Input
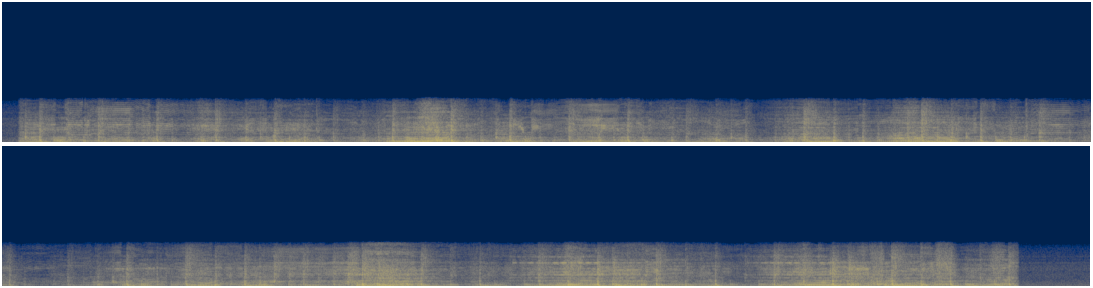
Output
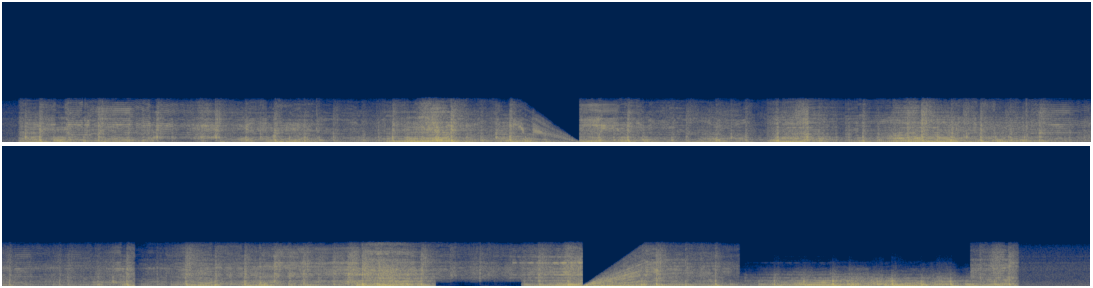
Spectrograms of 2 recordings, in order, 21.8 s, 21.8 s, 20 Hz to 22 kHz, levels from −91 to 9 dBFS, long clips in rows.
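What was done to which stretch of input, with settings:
1.51–2.18 s: resonant low shelf 600 Hz -8 dB, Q 3
3.57–4.30 s: AM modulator 160 Hz, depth 30%
5.19 s: tape stop 0.59 s
6.37–6.95 s: comb of notches 280 Hz
7.65–8.43 s: reverse
9.15–9.97 s: echo throw 420 ms, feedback 45%, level -11 dB
10.51–11.29 s: echo throw 500 ms, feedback 55%, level -5.5 dB
12.22–12.72 s: fade in, from -23.5 dB
13.46–13.99 s: comb 4.5 ms
15.22–16.09 s: inverse Chebyshev high-pass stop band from 640 Hz
16.69 s: tape start 0.63 s
18.26–20.58 s: low-pass 1.2 kHz 24 dB/octave

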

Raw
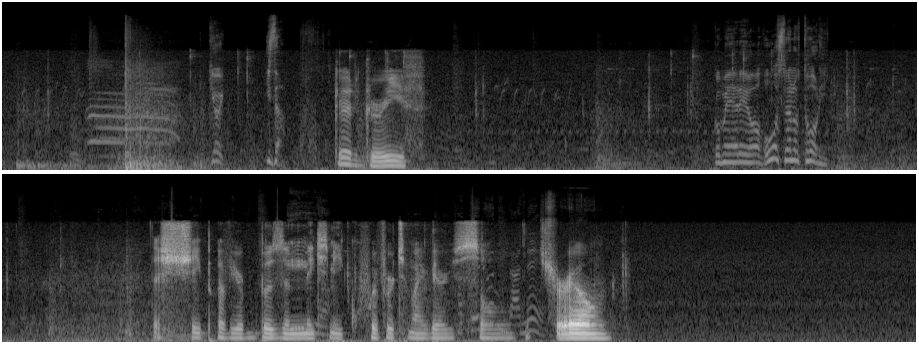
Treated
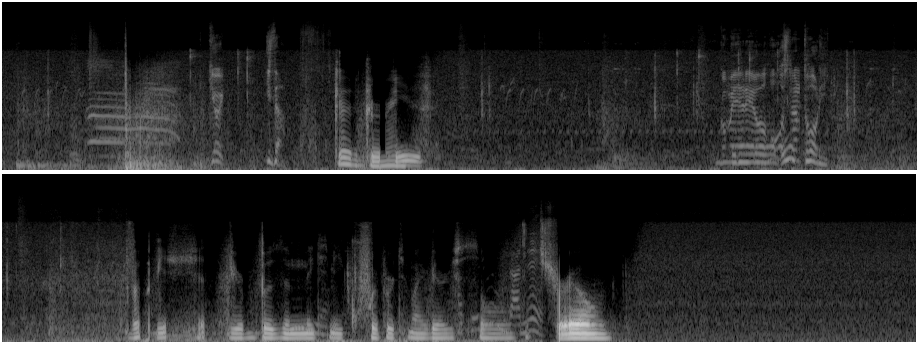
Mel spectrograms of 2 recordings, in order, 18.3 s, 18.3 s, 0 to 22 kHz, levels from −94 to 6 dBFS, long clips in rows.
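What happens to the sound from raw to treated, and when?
3.77–7.97 s: three bands offset in time lows, highs, mids 60/160 ms, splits 160/570 Hz
10.41–11.42 s: reverse
14.26–14.72 s: compression, threshold -39 dBFS
whole clip: low-pass that closes with the level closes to 380 Hz, closed at -27 dBFS

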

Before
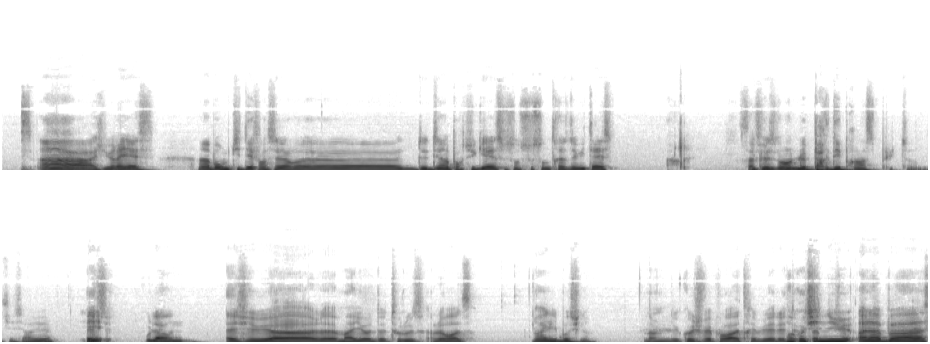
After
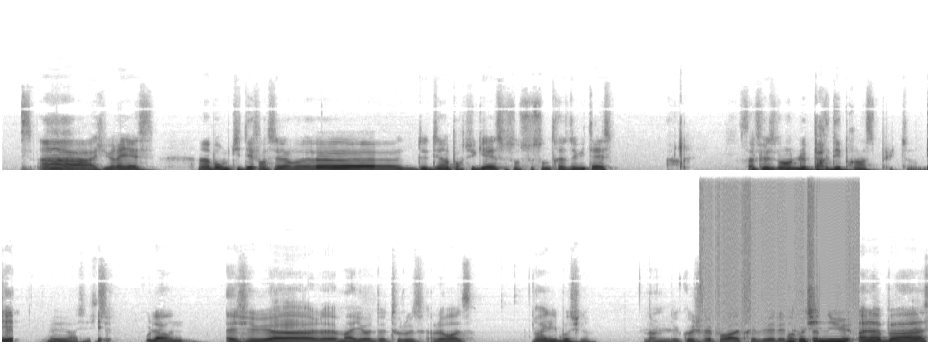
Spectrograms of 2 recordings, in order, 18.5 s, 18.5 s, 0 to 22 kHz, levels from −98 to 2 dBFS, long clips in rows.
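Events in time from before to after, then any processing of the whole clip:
3.14–3.72 s: time-frequency box 290–5200 Hz +10 dB
9.25–10.22 s: reverse
16.23–17.83 s: zero-crossing glitches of -27 dBFS

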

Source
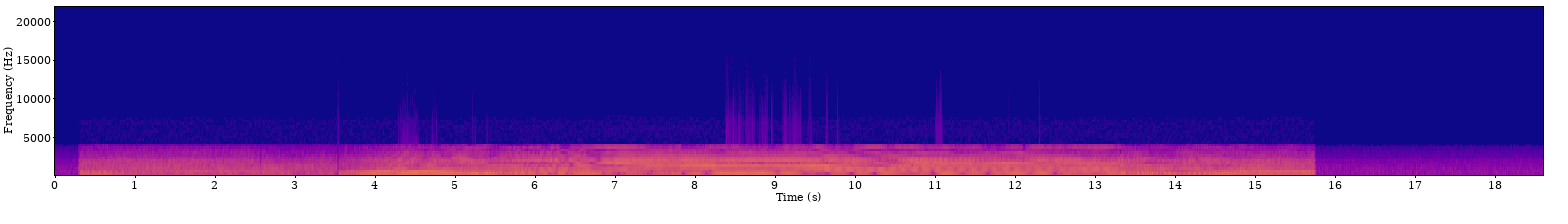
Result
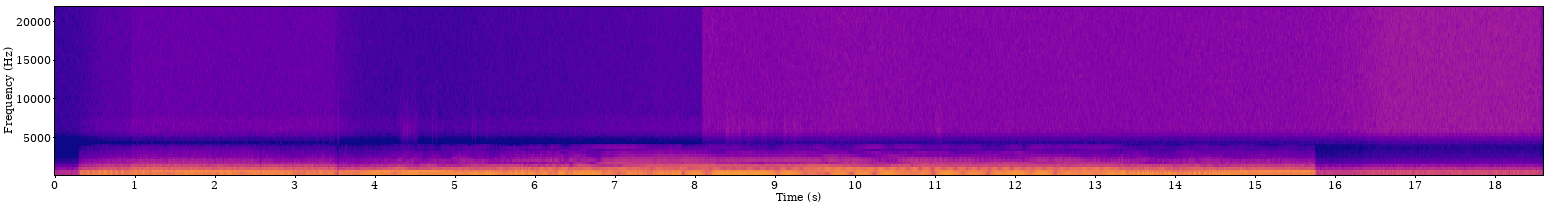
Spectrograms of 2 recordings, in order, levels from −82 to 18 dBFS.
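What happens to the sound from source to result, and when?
0.96–3.51 s: gain +3.5 dB
8.10 s: noise floor step -65 dB -51 dB
whole clip: FFT filter 170 Hz 0 dB, 400 Hz +12 dB, 720 Hz +10 dB, 1.7 kHz -17 dB, 3.9 kHz -23 dB, 5.9 kHz +7 dB; level rider; trim -1 dB

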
